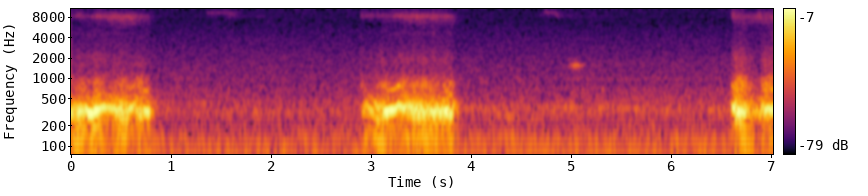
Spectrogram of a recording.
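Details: Sleeping little cat snoring softly: low rasping breaths swelling roughly every three seconds, each lasting under a second, with quiet pauses between and no other sounds.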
